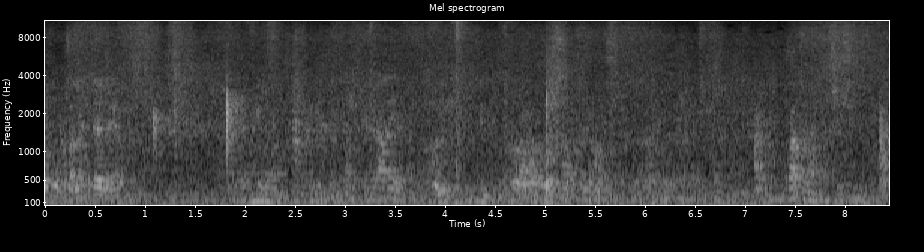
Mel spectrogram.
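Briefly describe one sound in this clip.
Men murmur quietly nearby.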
